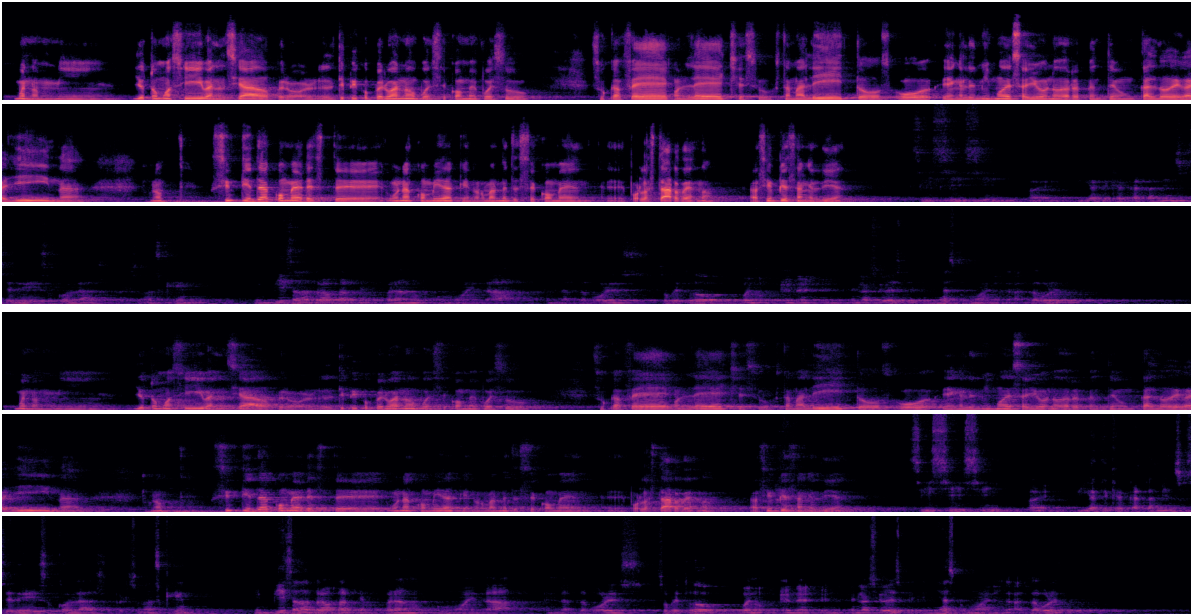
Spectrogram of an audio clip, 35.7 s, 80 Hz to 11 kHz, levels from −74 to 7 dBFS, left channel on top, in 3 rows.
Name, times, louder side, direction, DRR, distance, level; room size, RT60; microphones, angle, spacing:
voice 1, 0.1-5.3 5.7-13.5 14.0-19.0 19.4-20.3, left 7 dB, 80° left, 16 dB, 0.4 m, -24 dB
voice 2, 13.3-13.9 19.6-20.1 21.0-25.7 26.3-29.0 29.2-34.4, right 2 dB, 55° right, 7 dB, 0.8 m, -39 dB
14.0 x 4.7 x 5.8 m, 2.3 s
head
